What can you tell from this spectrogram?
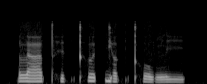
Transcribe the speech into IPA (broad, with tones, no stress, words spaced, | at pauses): laː˧t̪ʰɪ˨˥k̚ t̪ʰɵ˥t̚ jɐ˨˥k̚t̪ʰo˨˩w n̪iː˨˩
